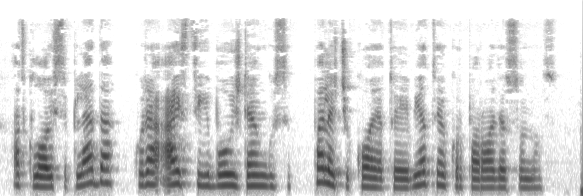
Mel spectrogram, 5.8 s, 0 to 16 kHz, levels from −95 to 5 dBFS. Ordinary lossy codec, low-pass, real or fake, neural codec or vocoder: MP3, 48 kbps; 14.4 kHz; real; none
